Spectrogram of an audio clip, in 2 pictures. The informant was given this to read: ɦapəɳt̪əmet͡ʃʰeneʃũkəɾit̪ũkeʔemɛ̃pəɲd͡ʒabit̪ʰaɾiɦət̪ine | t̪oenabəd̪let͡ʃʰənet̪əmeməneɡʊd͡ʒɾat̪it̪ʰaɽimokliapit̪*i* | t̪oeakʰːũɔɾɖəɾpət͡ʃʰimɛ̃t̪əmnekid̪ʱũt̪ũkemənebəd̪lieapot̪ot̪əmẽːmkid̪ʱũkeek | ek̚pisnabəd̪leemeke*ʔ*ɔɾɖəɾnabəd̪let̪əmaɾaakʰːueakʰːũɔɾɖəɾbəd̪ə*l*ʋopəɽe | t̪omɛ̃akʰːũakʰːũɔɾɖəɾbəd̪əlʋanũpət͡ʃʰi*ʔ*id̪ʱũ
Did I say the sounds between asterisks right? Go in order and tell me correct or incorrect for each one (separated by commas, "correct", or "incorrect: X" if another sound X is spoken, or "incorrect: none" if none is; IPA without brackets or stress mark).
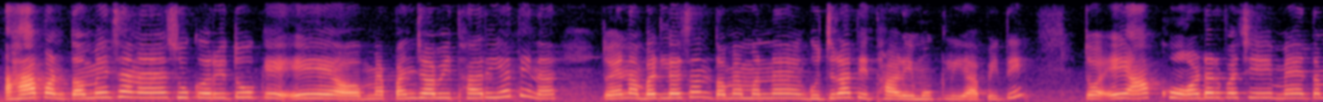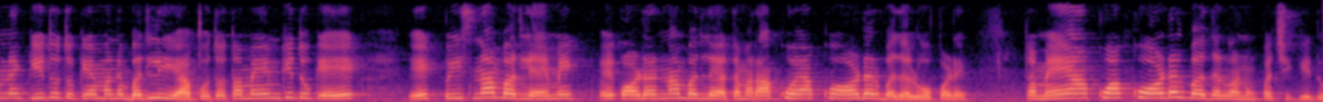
correct, incorrect: k, correct, incorrect: k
